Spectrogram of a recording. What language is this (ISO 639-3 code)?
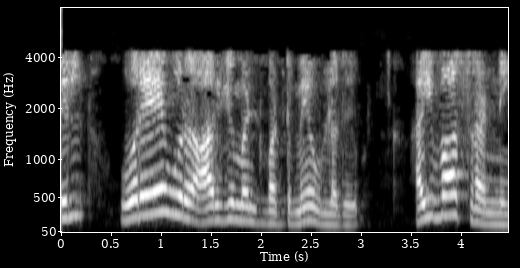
tam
